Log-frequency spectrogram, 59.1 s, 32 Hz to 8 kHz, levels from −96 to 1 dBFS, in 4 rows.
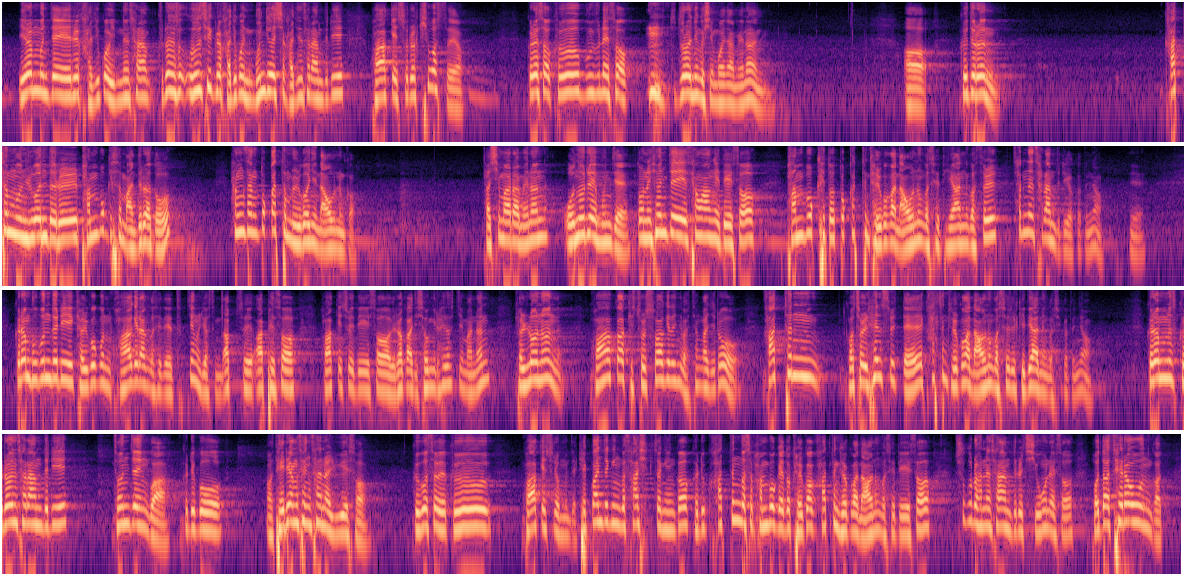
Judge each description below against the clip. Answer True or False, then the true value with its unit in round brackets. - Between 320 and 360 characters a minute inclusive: True (325 characters per minute)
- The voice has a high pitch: True (195 Hz)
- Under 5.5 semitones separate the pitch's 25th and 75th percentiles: True (5.1 semitones)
